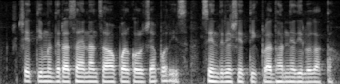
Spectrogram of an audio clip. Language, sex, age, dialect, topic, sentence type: Marathi, male, 18-24, Southern Konkan, agriculture, statement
